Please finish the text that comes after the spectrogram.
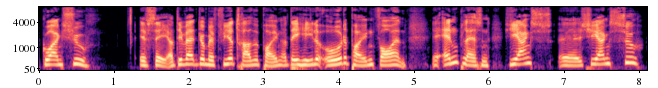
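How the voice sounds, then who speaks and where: A man's voice: high-pitched, no room sound, studio quality. A man talking football on a radio show, casual and hesitant with many ums. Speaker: football pundit.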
